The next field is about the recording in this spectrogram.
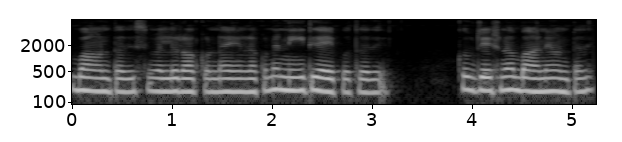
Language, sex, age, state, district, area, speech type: Telugu, female, 18-30, Telangana, Vikarabad, urban, spontaneous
